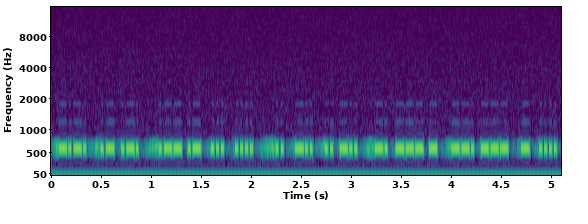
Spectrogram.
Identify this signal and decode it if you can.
Morse code, heard as a keyed tone, about 53 wpm, 600 Hz, with radio noise. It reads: CAR WASH I DID NOT GO TH
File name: archived / CRSnet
